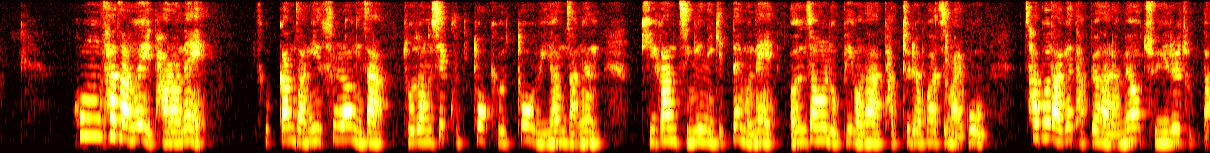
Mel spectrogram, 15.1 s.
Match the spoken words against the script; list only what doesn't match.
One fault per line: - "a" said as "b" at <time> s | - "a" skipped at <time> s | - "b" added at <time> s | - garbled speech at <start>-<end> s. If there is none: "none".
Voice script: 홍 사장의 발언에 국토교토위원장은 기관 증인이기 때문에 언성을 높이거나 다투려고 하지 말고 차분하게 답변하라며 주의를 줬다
- "국감장이 술렁이자 조정식" added at 3.3 s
